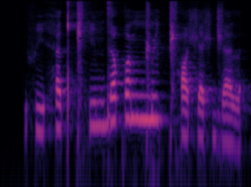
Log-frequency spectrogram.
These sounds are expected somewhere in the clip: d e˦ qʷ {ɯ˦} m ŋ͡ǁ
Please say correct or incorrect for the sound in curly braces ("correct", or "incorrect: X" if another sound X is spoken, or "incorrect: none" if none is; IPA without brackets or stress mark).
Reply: correct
